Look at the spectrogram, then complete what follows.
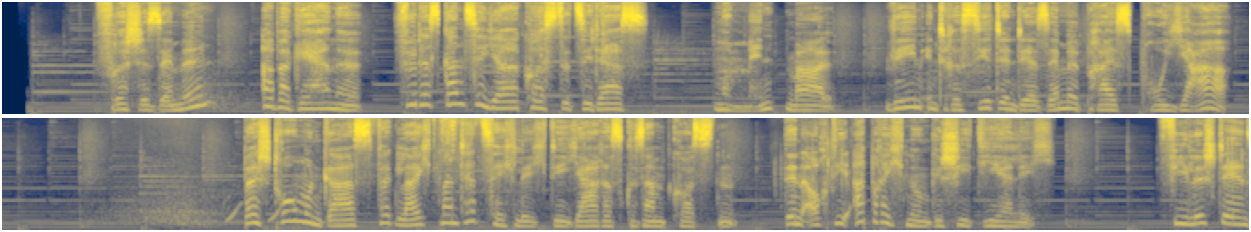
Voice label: Erklarfilm natürlich; E-Control

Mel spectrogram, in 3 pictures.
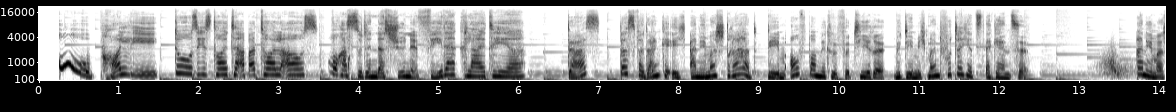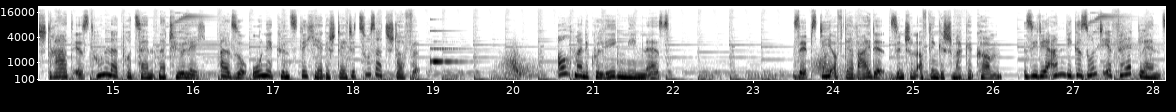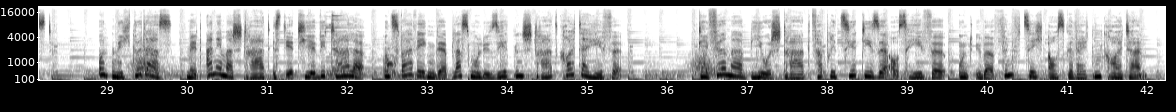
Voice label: Erklarfilm; Anima Strath Trick

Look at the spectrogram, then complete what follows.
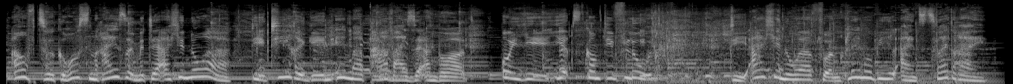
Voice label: Werbung TV; Playmobil

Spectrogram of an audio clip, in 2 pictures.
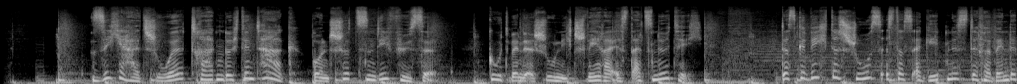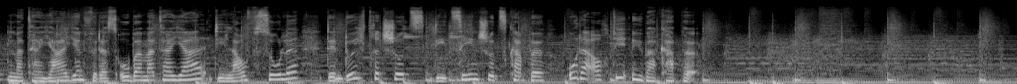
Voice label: Produktfilm kraftvoll; Elten

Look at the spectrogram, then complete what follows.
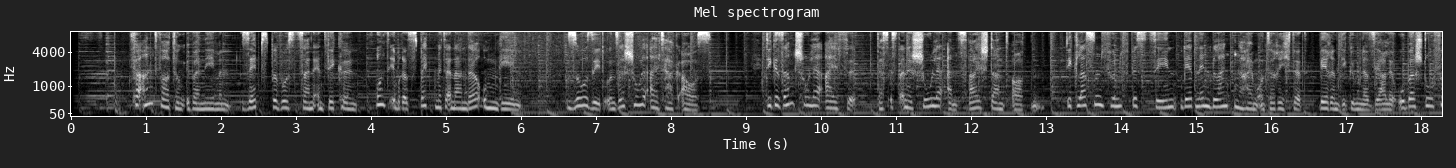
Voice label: Imagefilm informativ; Gesamtschule Eifel

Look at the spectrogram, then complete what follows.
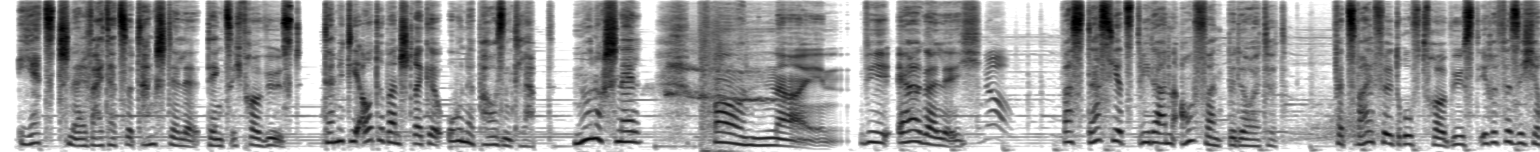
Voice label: Erklarfilm; 3C Deutschland

